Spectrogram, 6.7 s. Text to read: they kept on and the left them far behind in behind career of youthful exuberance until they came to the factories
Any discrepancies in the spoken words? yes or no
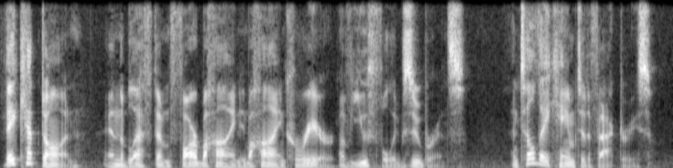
no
